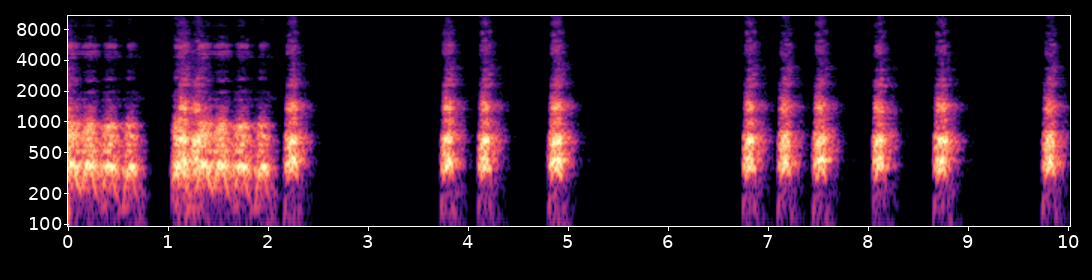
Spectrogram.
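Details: Angry dog opening with two long, rough, rapid barking bursts, then settling into spaced single barks and quick pairs, about eleven more, over silence.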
